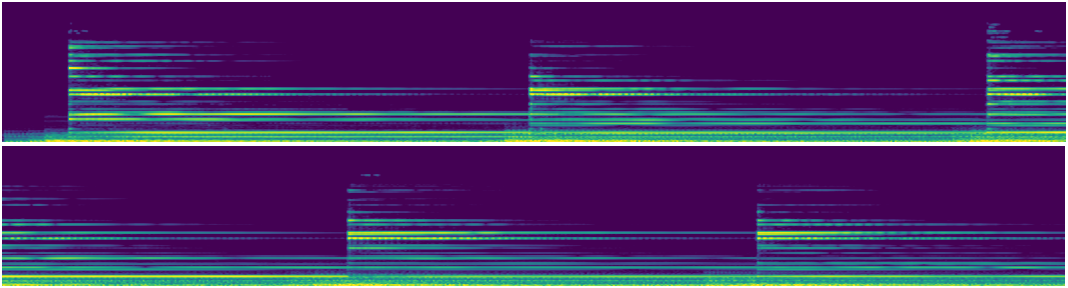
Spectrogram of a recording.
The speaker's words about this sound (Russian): Вдруг старинные часы замка стали медленно бить.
